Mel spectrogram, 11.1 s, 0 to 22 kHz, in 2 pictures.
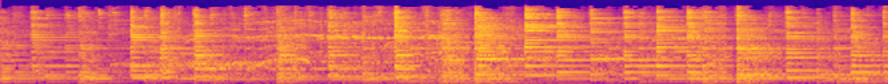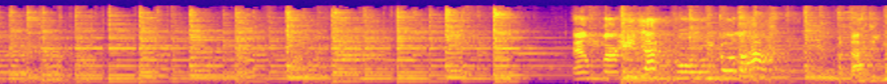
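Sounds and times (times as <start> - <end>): acoustic guitar picking: 0.0 - 11.0.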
